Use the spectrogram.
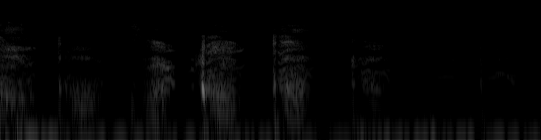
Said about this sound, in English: Mate, you're worse than me when I had my cough.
